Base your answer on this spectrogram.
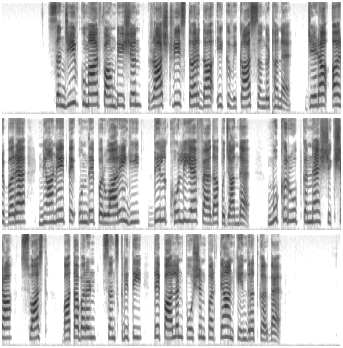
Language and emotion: Dogri, neutral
